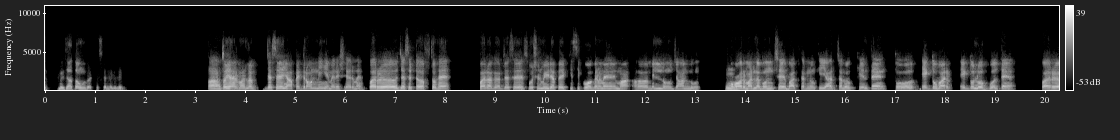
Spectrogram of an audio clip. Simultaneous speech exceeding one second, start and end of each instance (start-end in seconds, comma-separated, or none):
none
